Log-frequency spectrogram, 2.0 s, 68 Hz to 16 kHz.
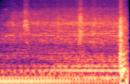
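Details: Lexus LS430 air suspension compressor after new compressor bushings: faint, steady low hum with no knocking, rattle or whole-car vibration; barely heard from inside the car, running healthy.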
